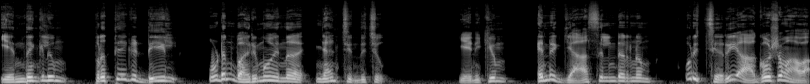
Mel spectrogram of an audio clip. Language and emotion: Malayalam, surprised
